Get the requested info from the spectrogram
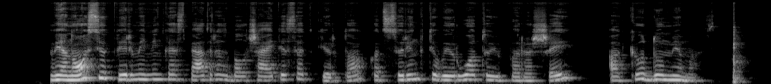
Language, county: Lithuanian, Vilnius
